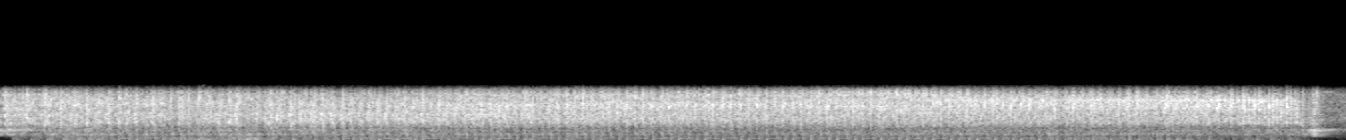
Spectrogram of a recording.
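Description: Denver's custom chopper's motorcycle engine running steadily just after catching, then dying away near the end as it burns the last of the fuel left in the carburettors.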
